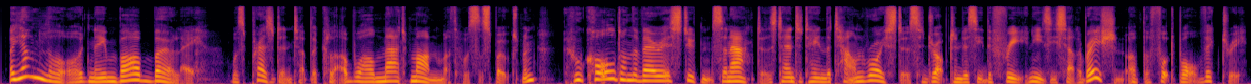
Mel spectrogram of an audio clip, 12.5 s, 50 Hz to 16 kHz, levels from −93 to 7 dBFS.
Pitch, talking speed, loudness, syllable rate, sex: 190 Hz, 210 wpm, -19 LUFS, 5.9 syllables/s, female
